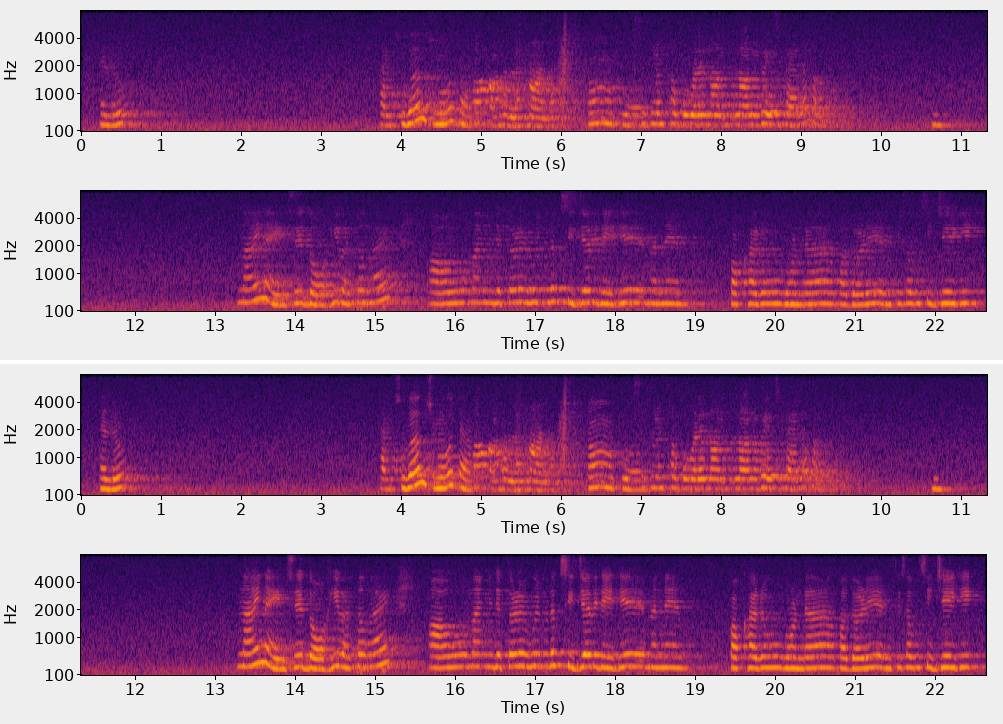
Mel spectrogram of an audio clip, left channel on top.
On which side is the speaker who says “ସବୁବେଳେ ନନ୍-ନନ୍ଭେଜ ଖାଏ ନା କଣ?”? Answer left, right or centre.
Centre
